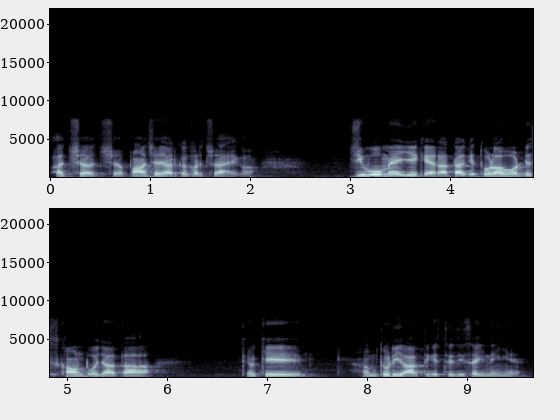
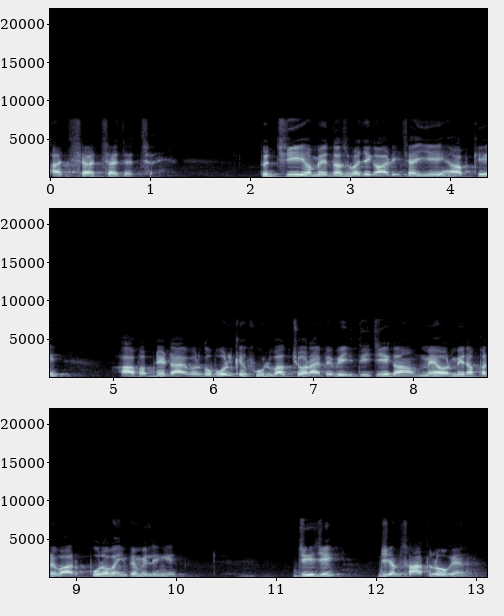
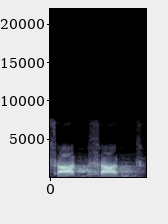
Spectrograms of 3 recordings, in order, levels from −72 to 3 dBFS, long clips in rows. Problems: constant background noise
